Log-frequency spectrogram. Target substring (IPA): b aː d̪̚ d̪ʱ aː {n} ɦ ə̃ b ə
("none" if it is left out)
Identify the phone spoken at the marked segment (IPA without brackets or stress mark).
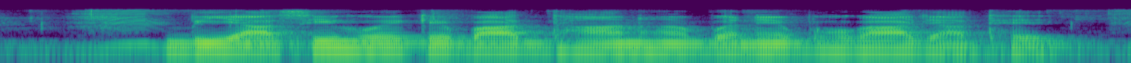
n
